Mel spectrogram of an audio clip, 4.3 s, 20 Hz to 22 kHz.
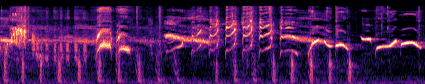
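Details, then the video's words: A very tame captive Chinese hwamei, said to sing wherever it is placed, sings loudly. It mixes rapid chains of sharp down-swept notes with clear, high whistled phrases that rise and fall. "Chim thuần 200% Đặt bàn sách tay đặt đâu cũng hót"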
